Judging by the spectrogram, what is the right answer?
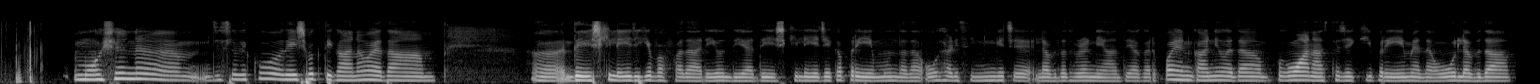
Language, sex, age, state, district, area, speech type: Dogri, female, 30-45, Jammu and Kashmir, Udhampur, urban, spontaneous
